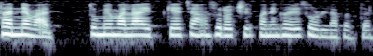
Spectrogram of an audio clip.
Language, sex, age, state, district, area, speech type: Marathi, female, 30-45, Maharashtra, Nagpur, urban, spontaneous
